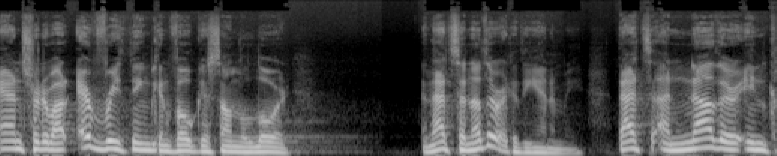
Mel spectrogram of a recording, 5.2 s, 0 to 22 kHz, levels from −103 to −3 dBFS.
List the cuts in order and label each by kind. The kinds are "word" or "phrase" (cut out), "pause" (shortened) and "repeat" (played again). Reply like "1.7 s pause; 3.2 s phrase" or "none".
1.0 s phrase; 3.4 s word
